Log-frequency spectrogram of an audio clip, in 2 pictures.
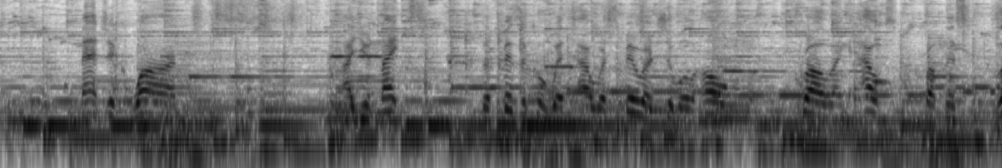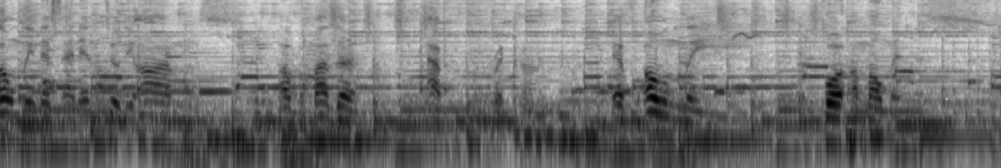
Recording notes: recorded at Artists Against Apartheid at La Sala Rossa concert hall in Montreal in May 2008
